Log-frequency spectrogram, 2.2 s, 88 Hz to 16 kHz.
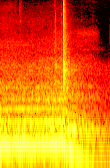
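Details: Old 110 V Century wire feed welder, caked in dust: steady low electric hum with a faint higher whine that winds down evenly; wire feed motor runs normally.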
